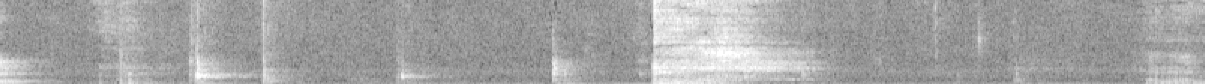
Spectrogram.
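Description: Light clicks and taps of a small sculpting tool working flat strips of clay on a wooden bench, with one louder short noise about two seconds in.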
